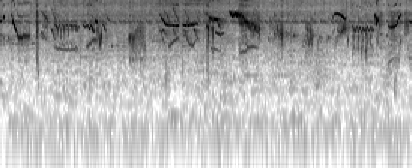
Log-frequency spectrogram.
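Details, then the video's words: Brown jongkangan singing gacor, ngeriwik mixed with ngeplong, meant to lure other jongkangan into song: varied high twittering, quick up-and-down slurred whistles and short buzzy bursts, steady and unhurried, over a faint low background hum. "SUARA BURUNG JONGKANGAN COKLAT NGERIWIK GACOR"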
